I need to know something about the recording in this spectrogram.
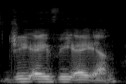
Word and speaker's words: Gavan: Gavin. I apologize if that is not the correct pronunciation. It's Gavan.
